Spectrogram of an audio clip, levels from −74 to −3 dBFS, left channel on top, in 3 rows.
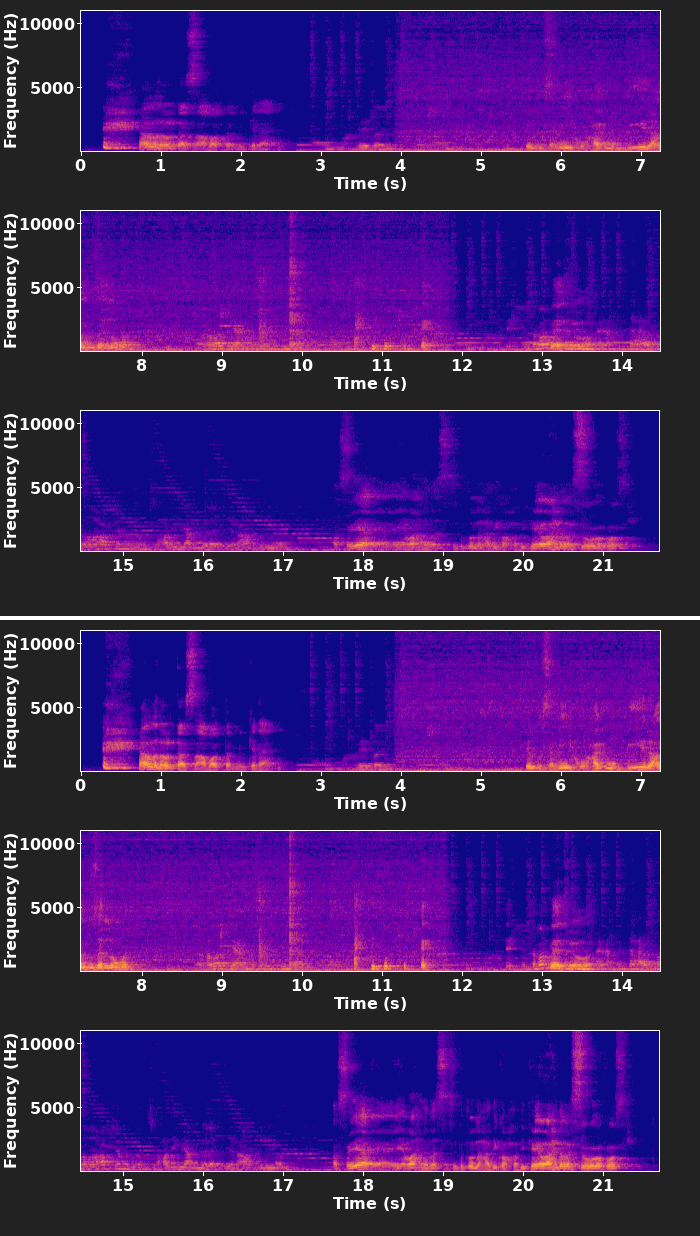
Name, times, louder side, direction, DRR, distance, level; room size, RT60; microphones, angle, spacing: voice 1, 0.3-2.4 5.6-7.9 10.9-11.6 12.5-12.6 13.1-13.6 16.9-17.1 17.6-21.3, right 5 dB, 50° right, 5 dB, 0.3 m, -25 dB
sound 1, 2.7-14.9, left 1 dB, 10° right, 2.0 m, -42 dB
voice 2, 3.4-3.8 8.6-10.2 12.7-17.0, right 1 dB, 70° right, 1 dB, 1.4 m, -32 dB
sound 2, 3.9-11.8, right 1 dB, 30° right, 1.2 m, -37 dB
sound 3, 7.8-18.8, left 2 dB, 60° left, 2.1 m, -45 dB
9.2 x 4.9 x 2.5 m, 0.96 s
head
